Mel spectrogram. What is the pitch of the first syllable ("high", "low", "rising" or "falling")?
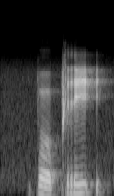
low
